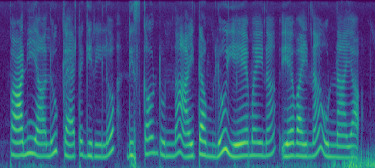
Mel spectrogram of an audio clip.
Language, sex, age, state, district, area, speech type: Telugu, female, 18-30, Andhra Pradesh, Chittoor, urban, read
